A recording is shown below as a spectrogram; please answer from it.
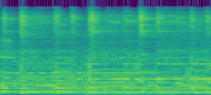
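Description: Acoustic guitar strummed in a steady rhythm, played through a PA with no singing, a strum stroke about every half second over ringing chords.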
